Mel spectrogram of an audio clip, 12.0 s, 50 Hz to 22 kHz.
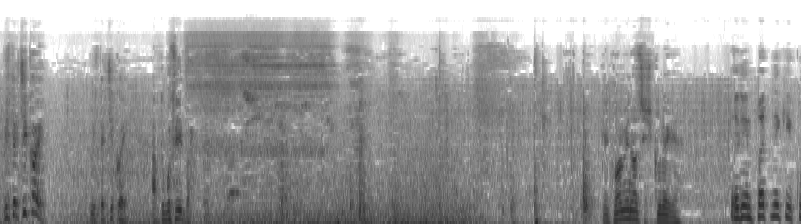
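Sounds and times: bus engine rumble: 0:00.0 - 0:09.0
brake hiss and squeal: 0:01.5 - 0:06.2, 0:07.0 - 0:07.8.

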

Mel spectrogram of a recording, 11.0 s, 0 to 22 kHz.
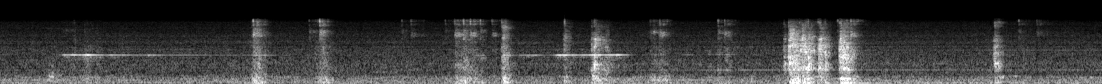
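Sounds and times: computer mouse clicks: 0:02.5 - 0:03.4, 0:04.0 - 0:08.7, 0:09.9 - 0:10.6.

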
